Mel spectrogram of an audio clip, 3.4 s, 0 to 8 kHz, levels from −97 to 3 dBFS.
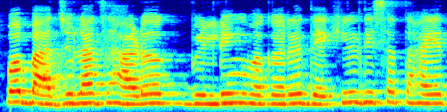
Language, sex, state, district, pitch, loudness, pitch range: Marathi, female, Maharashtra, Dhule, 245 Hz, -15 LUFS, 230-255 Hz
